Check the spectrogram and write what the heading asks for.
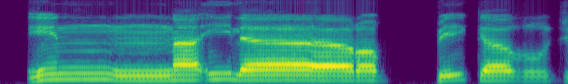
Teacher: গুন্না করতে হবে কারণ নুনের উপরে তাশদিদ অজিব গুন্না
